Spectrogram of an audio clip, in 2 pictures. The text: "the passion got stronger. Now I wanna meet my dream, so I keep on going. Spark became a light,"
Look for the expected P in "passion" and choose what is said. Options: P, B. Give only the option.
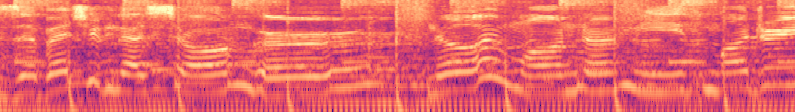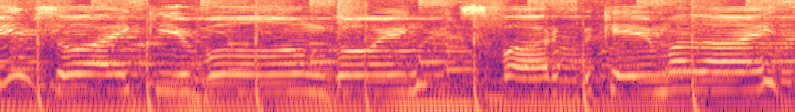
B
